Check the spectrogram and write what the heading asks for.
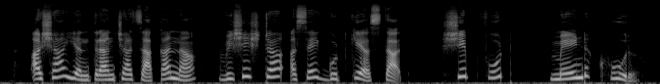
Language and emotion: Marathi, neutral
